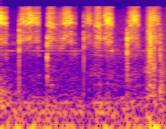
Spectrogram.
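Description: Chalk writing on a blackboard: faint, irregular short scratches and taps as the letters are stroked out.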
